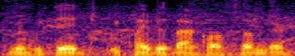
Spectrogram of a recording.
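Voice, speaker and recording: A Northern Irish man talks loosely in an interview, rambling through stories with plenty of "you know"s. His voice sits very low. Loud music plays clearly behind him. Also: little pitch movement, fast talker. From Northern Ireland. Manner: chatty storytelling with fillers. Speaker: rock band drummer. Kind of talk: casual interview chat.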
